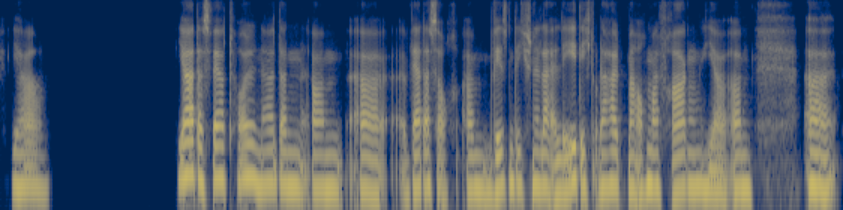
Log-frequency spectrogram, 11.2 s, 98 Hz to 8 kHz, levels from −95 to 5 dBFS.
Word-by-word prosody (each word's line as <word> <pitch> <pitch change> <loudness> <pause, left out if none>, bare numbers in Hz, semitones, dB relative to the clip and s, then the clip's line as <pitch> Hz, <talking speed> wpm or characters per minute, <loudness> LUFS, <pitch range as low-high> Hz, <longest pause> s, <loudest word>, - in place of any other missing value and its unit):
Ja. 80 -1 -2 1.8
Ja, 205 +1 +7
das 185 -5 0
wär 190 -1 +3
toll, 195 0 0
ne? 170 +1 0
Dann, 165 -1 -1
ähm, 155 0 -1
äh, - - -8 0.6
wär 150 +3 +1
das 160 -2 0
auch, 135 - -5
ähm, 150 -1 -1
wesentlich 160 +1 0
schneller 165 -1 +1
erledigt, 145 +3 +1
oder 160 0 -1
halt 165 -2 -1
mal 155 -1 +2
auch 150 +1 -1
mal 160 -2 +2
fragen: 155 +3 0
„Hier, 75 - 0
ähm, 155 0 +1 0.7
äh, 160 0 +2
155 Hz, 135 wpm, -24 LUFS, 150-165 Hz, 1.8 s, Ja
